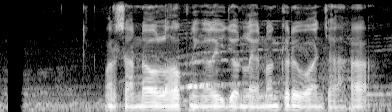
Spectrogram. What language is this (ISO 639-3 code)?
sun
